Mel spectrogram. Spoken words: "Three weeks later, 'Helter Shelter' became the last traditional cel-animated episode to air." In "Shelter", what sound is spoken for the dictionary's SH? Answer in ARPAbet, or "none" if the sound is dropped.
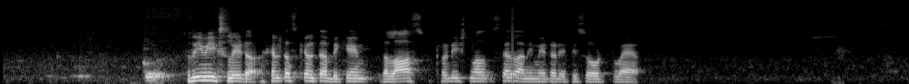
S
